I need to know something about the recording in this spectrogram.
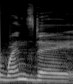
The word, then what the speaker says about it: Wednesday: nice I mean when when like the default pronunciation for Wednesday is like w n s d a y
